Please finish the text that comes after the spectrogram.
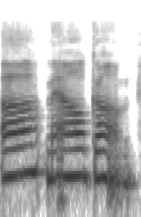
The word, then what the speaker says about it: amalgam: sounds of the words how many syllables do you hear in the word amalgam well first nice I see somebody holding up three nice job yes and for every sound every vowel sound we hear we have a syllable and yes we have three syllables so there they are a Mal gum and now you could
